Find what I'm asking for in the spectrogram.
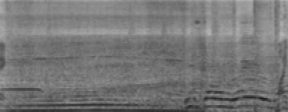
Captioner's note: engine roars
